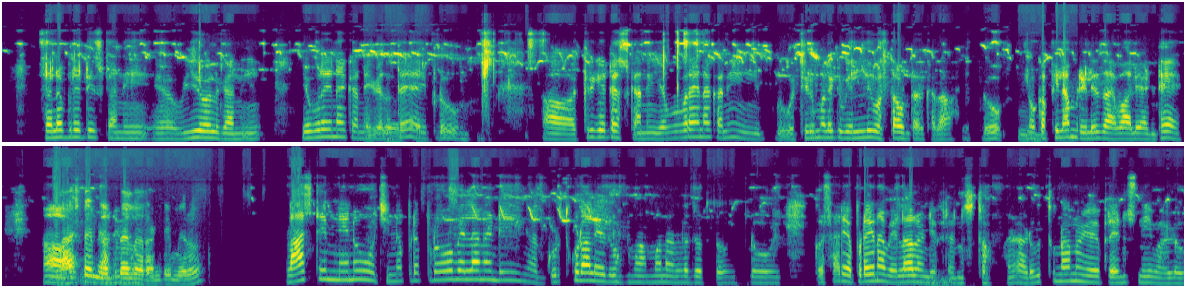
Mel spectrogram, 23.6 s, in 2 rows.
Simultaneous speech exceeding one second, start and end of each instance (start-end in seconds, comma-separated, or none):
none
